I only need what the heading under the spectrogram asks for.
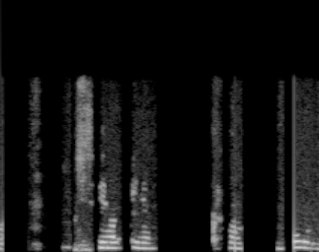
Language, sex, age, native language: Icelandic, male, 7, Polish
